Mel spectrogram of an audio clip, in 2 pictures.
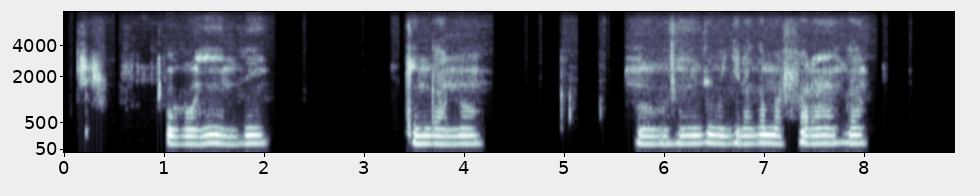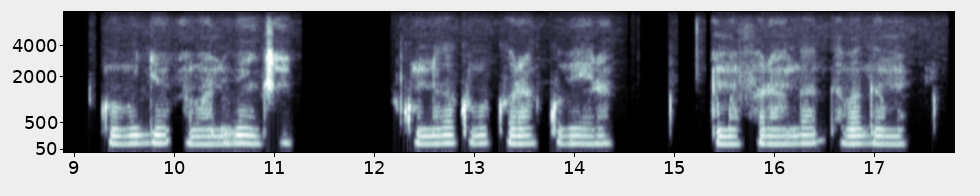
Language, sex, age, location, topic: Kinyarwanda, male, 18-24, Musanze, agriculture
